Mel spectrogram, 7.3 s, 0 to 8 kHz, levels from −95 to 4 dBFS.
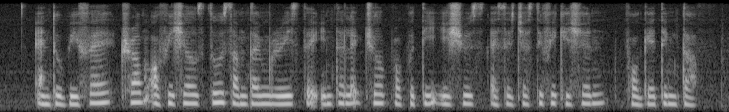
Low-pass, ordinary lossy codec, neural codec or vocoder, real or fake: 7.2 kHz; none; none; real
